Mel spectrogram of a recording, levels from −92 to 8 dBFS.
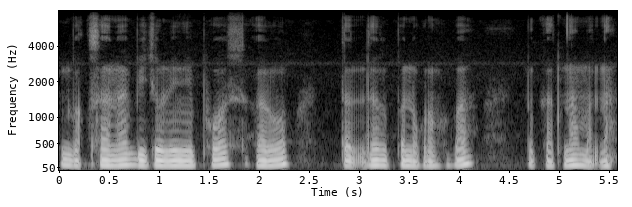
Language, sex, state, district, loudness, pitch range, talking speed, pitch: Garo, male, Meghalaya, South Garo Hills, -17 LUFS, 90-105 Hz, 85 wpm, 95 Hz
